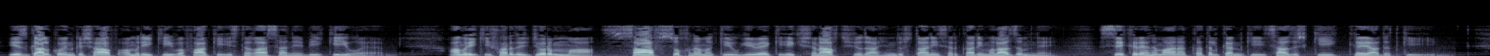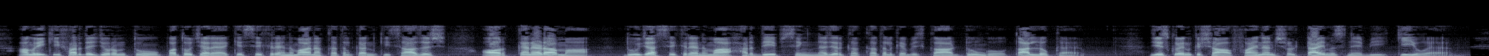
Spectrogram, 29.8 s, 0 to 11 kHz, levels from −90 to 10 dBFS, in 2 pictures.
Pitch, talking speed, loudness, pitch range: 125 Hz, 145 wpm, -18 LUFS, 115-140 Hz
